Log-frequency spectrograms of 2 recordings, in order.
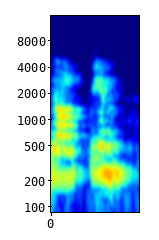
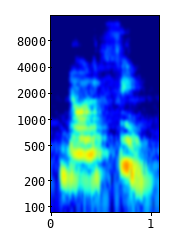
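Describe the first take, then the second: First: The middle consonant is a p sound. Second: The middle consonant is an f sound. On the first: The speaker calls it wrong. "kita suka bilang kan kalau dolphin itu dolphin" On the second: The speaker calls it right. "padahal nyebutnya yang benar tuh dolphin"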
